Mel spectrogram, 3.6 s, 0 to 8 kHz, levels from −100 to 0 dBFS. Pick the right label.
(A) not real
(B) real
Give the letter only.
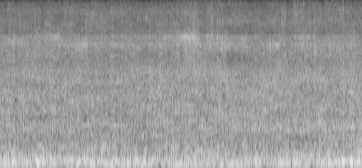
A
